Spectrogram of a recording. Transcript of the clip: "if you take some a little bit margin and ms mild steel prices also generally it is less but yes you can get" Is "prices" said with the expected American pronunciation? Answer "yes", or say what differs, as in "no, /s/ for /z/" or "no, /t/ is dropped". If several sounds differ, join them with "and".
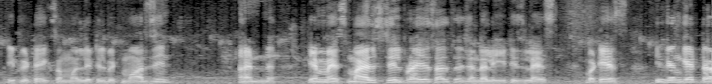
no, /s/ is dropped and /s/ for /z/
